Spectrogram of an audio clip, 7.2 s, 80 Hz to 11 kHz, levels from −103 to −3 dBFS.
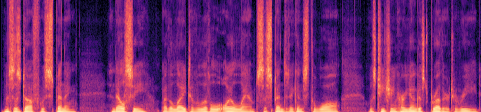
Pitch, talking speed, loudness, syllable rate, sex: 125 Hz, 210 wpm, -15 LUFS, 5.6 syllables/s, male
